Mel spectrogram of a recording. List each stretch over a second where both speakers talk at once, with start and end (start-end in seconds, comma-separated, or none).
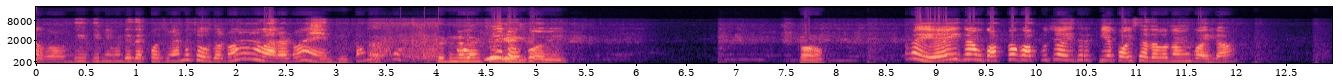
3.4-4.9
